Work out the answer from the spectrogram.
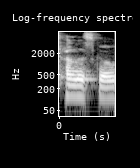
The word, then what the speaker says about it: Jalisco: you saying so i i believe it is jalisco so thank you commenter for correcting me for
